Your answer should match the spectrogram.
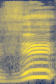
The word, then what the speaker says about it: veux: And veux is just like feu. It's that very rounded sound. Je veux. And the X is silent.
